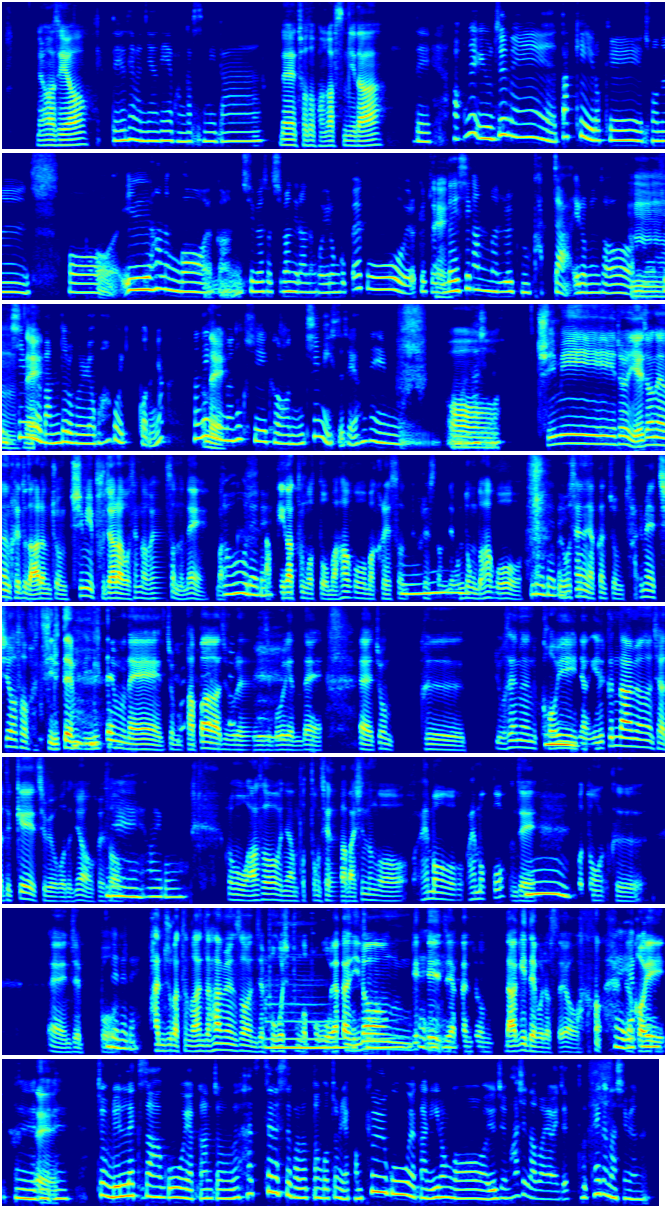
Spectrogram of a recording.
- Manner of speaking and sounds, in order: other background noise; tapping; laugh; laugh
- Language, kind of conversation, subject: Korean, unstructured, 요즘 가장 자주 하는 일은 무엇인가요?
